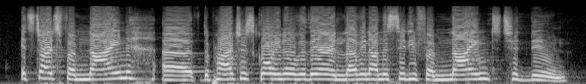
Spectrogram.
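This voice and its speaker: A woman talks in a fairly high voice, her pitch moving in an ordinary way, while noticeable noise sounds behind her. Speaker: community volunteer organizer. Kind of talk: public comment at council meeting. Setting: city council meeting. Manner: fast; animated.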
